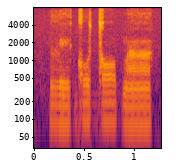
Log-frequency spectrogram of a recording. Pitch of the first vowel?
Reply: low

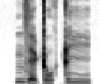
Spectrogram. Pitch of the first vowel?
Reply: high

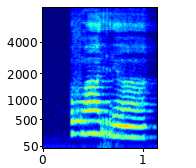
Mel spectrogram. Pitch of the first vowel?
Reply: high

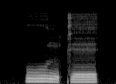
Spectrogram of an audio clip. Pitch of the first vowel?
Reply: falling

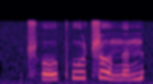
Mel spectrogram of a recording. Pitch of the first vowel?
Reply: rising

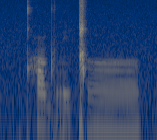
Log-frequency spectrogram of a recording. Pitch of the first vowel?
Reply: high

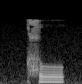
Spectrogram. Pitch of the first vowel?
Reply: low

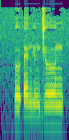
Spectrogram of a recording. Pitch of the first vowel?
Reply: high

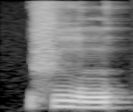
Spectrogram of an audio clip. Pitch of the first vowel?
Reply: low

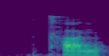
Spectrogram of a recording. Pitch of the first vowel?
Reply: low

